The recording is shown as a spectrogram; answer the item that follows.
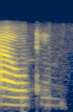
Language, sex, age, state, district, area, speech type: Tamil, female, 18-30, Tamil Nadu, Mayiladuthurai, urban, conversation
